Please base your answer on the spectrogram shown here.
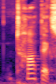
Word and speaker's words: Topix: now defunct discussion board topics was, I think I vaguely remember that discussion board. Topics. Yeah, do you remember that discussion board? Maybe. It's spelled TOPIX, like kid pics.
